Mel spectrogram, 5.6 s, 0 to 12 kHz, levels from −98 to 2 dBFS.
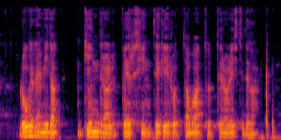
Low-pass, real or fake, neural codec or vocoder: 9.9 kHz; real; none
